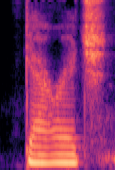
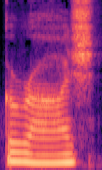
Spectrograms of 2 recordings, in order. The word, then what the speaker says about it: GarageBand: And then I got editing, figured out how to use GarageBand, the pronunciation of which I am well aware is hilarious to most Americans who might be more inclined to say GarageBand, but I'm a Brit, I say garage, not garage.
